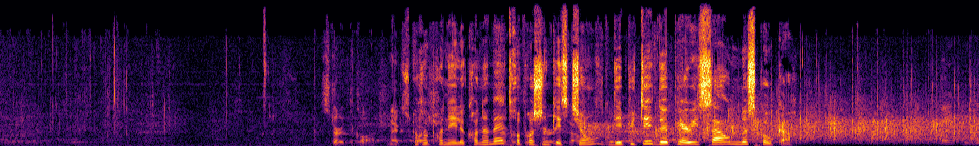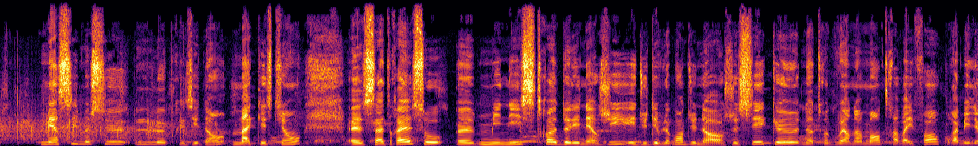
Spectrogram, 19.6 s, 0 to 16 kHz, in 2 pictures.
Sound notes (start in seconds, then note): 9.6 applause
